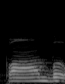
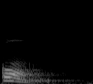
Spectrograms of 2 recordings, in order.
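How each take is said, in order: First: The word ends with an audible b sound. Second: The word ends on m with no b. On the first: The speaker calls it wrong. "Normally हम इसे कॉम्ब कॉम्ब बोलते हैं" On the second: The speaker calls it right. "ब बोलना नहीं होता, वो silent रहता है"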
